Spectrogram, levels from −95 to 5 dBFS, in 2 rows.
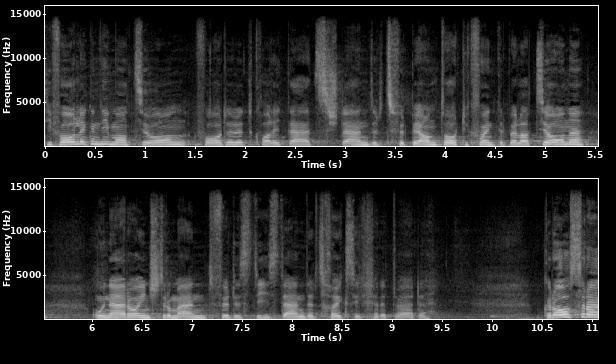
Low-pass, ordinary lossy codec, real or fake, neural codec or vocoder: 14.4 kHz; none; fake; vocoder, 44.1 kHz, 128 mel bands, Pupu-Vocoder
